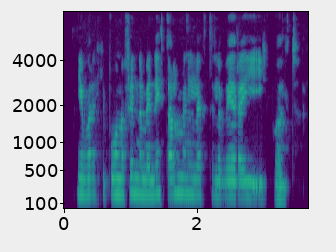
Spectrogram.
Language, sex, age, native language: Icelandic, female, 40-49, Icelandic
